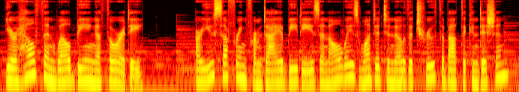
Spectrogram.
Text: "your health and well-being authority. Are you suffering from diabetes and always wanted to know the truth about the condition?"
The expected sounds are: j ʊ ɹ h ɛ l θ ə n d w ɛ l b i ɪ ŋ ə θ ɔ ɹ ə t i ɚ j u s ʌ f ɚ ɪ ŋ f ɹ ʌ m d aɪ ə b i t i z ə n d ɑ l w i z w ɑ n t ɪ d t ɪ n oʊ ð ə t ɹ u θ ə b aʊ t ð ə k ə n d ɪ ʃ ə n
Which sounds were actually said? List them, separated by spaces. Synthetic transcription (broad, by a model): j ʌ ɹ h ɛ l θ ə n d w ɛ l b i ɪ ŋ ə θ ɔ ɹ ə t i ɚ j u s ʌ f ɚ ɪ ŋ f ɹ ʌ m d aɪ ə b i t i z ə n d ɑ l w i z w ɑ n t ɪ d t ɪ n oʊ ð ə t ɹ u θ ə b aʊ t ð ə k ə n d ɪ ʃ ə n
